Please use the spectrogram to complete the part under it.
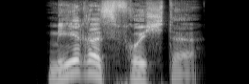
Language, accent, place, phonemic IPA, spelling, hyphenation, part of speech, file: German, Germany, Berlin, /ˈmeːʁəsˌfʁʏçtə/, Meeresfrüchte, Mee‧res‧früch‧te, noun, De-Meeresfrüchte.ogg
- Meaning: seafood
